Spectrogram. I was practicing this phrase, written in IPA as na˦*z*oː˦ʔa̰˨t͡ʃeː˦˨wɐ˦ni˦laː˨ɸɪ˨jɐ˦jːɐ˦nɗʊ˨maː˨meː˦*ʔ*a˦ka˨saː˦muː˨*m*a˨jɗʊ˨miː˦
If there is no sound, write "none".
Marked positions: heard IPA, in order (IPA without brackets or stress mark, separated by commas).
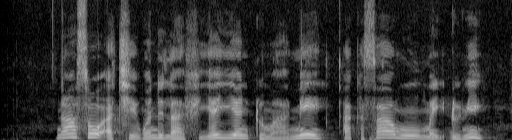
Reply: s, ʔ, m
